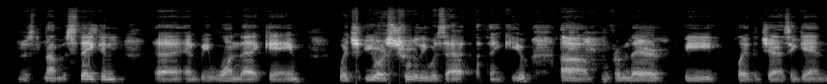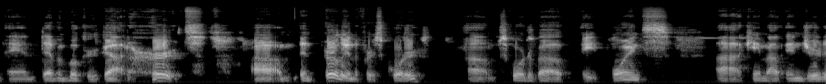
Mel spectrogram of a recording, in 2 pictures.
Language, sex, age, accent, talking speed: English, male, 30-49, American, 160 wpm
